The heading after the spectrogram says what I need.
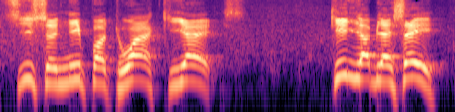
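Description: A man's voice: high-pitched, slow pace, fairly bright tone, voice pushed up. A man voicing a stern adult gendarme who interrogates and gives curt military orders, in a storybook reading.

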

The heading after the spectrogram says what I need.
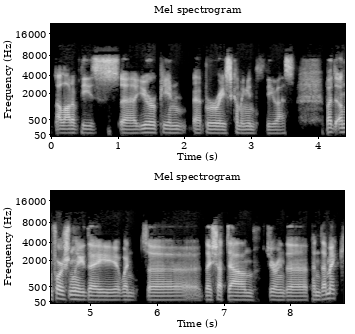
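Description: A man from Norway, a brewery guest in a podcast interview, speaking haltingly with many fillers and restarts. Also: fairly low pitch, a bit bright, clear, resonant tone, no echo, highs cut off.

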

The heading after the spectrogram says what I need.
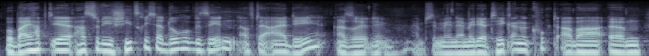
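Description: A man's voice: medium pitch, fast talker, vocal fry. A man co-hosting a football podcast, talking casually with hesitant restarts. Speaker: podcast co-host.

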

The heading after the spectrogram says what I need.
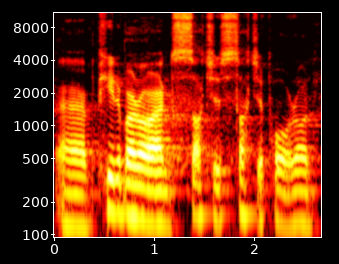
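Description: A man with a mid-pitched voice gives his opinions as co-host of a casual football podcast. The room around him is echoey and his delivery is conversational. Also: fairly even intonation, brisk, a little mellow.

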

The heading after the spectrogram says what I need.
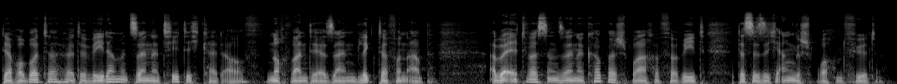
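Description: A man reads a story aloud in a calm, measured way, his voice sitting very low. The narration is scripted and steady. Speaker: podcast narrator.

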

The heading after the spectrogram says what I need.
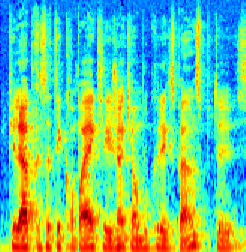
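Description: A man's voice: mid-range voice, flat delivery, very fast, slight background noise. A young man with a Quebec French accent chatting casually as a comedian guest, in loose colloquial slang. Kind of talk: casual podcast chat.

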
